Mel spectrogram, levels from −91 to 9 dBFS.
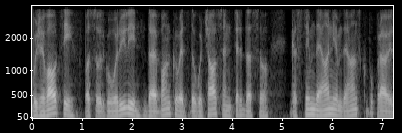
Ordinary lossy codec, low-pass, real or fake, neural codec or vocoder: none; 3.6 kHz; fake; codec, 16 kHz, 0.5 kbps, X-Codec, WavLM features, trained on Multilingual LibriSpeech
